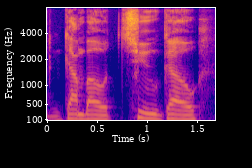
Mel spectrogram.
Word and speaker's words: Geaux: You can follow us at Gumbo2Go, the number 2, and it's spelled Geaux, the Cajun way.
